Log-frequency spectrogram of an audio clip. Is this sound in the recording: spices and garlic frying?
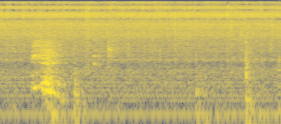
yes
